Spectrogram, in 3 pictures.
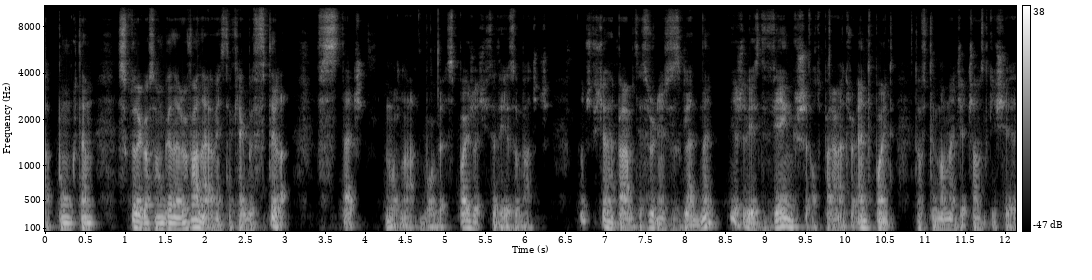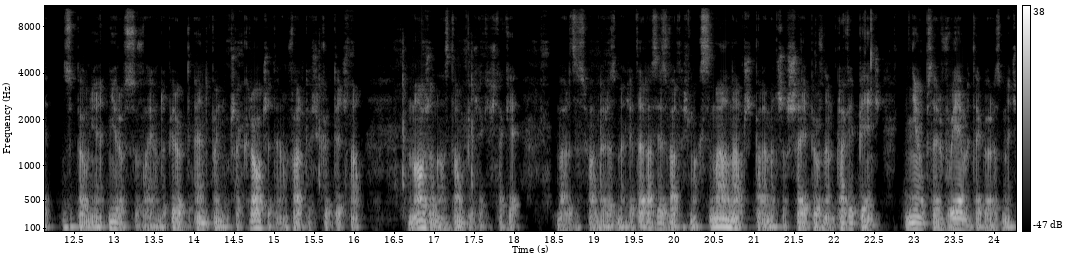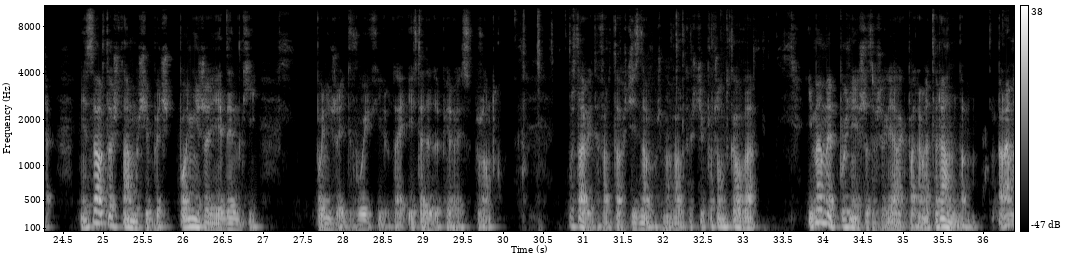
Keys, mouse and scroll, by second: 2.0 click, 10.2 click, 19.5 click, 28.2 click, 34.4 click.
